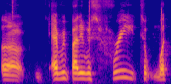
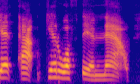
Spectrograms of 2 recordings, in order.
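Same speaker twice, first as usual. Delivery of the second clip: angry put-on voice. Retelling what someone said during the show: imitating someone mad. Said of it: "because Tony was mad".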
